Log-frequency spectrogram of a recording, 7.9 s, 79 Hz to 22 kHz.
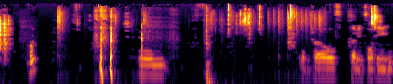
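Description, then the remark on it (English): Several sharp plastic clicks and short rattles of 15 dice tumbling onto a hard surface in a few separate bursts, with a voice briefly counting them in between. “Okay, so from my understanding, we've only got 15 dice, because we just got 2.”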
